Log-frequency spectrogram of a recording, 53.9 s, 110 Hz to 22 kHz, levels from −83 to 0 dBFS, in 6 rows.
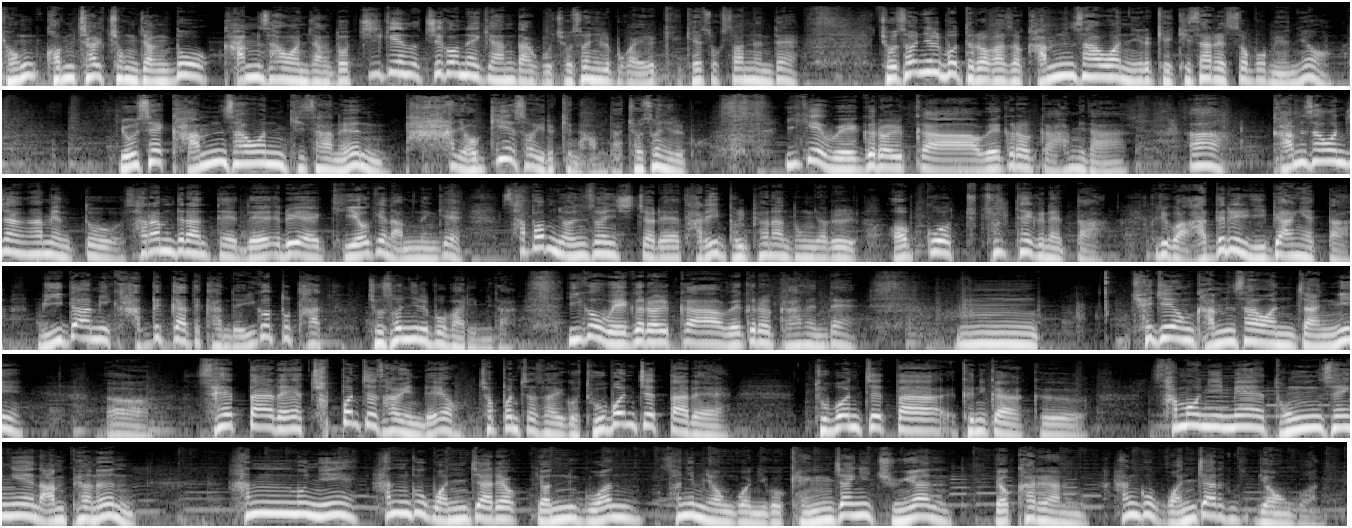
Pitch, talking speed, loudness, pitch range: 165 Hz, 295 characters per minute, -15 LUFS, 140-210 Hz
